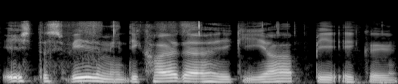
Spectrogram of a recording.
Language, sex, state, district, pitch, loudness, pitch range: Hindi, male, Haryana, Jhajjar, 130 Hz, -15 LUFS, 115-145 Hz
